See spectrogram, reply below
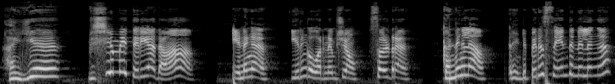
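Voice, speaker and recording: A no-nonsense cartoon mother gives orders with fond firmness, as a woman puts her on. Her voice is high and bright, and she talks briskly. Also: big pitch swings, no echo, clean studio sound, full character voice. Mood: commanding. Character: bossy, caring middle-aged mother-in-law. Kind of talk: cartoon voice acting.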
